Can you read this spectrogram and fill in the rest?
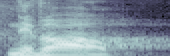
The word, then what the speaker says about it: Nabal: The fool, N-A-B-A-L is the Hebrew word, is pronounced Naval.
